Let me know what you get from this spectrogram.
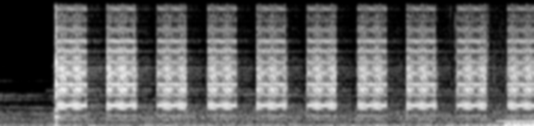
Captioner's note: alarm clock beeps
